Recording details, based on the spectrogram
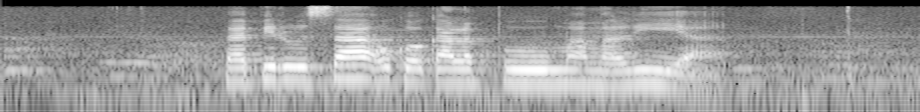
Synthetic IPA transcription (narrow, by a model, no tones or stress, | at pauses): b̥a̤piɾusauɡ̥ɔkaləb̥ṳmamalija̰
